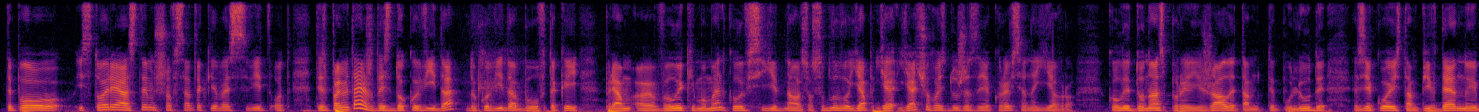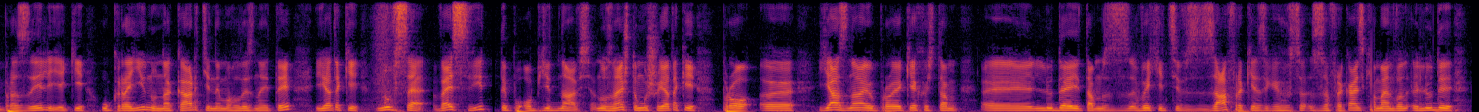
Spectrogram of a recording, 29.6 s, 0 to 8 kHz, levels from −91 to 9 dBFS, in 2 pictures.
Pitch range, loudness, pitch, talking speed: 125-145 Hz, -23 LUFS, 135 Hz, 185 wpm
